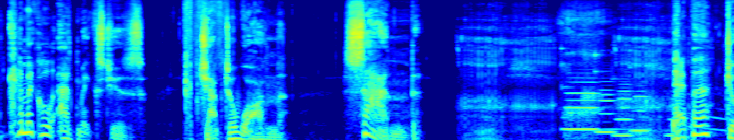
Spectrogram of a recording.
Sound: snoring

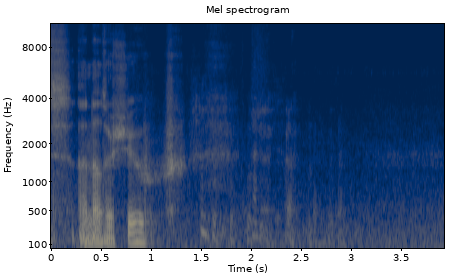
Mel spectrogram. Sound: laughter

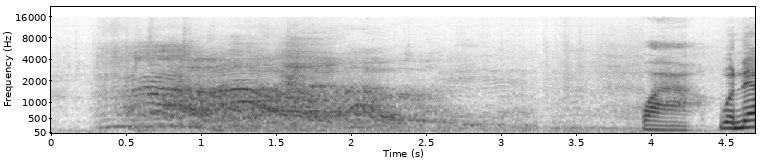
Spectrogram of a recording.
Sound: audience exclaiming

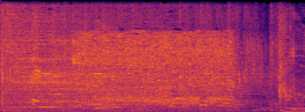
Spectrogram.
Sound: screaming

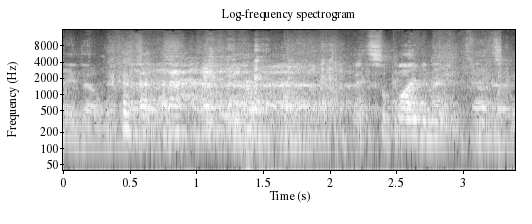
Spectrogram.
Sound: laughter

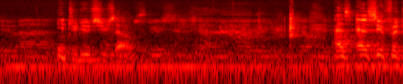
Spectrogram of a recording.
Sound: laughs

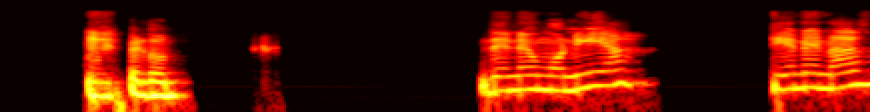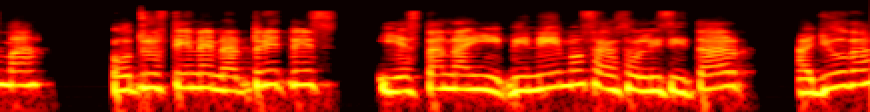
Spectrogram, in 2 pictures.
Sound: speaking in Spanish

